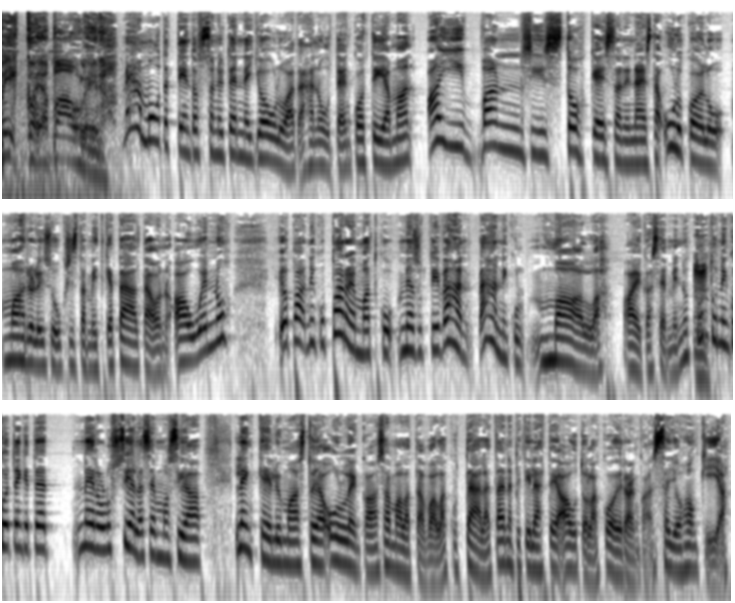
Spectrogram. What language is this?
Finnish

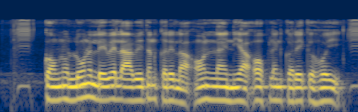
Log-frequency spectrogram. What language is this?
Bhojpuri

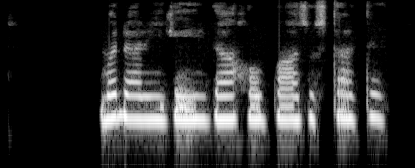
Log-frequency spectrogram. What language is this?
Pashto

